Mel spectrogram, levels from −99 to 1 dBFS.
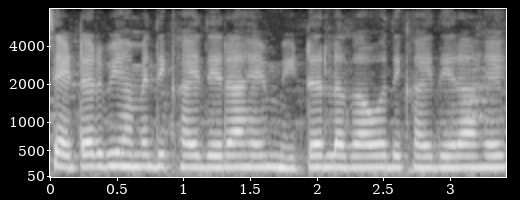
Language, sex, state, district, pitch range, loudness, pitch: Hindi, female, Uttar Pradesh, Muzaffarnagar, 205-215 Hz, -13 LUFS, 205 Hz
